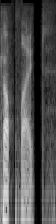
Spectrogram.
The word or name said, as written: Droplight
